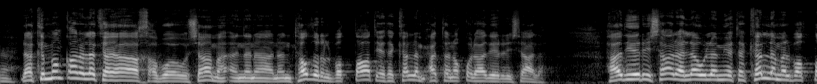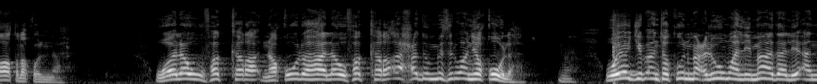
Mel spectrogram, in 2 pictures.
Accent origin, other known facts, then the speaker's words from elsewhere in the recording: Saudi Arabia; لما يعني الدولة عندنا في السعودية والمجتمع يمسكون أبنائهم لئلا يذهبوا إلى العراق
